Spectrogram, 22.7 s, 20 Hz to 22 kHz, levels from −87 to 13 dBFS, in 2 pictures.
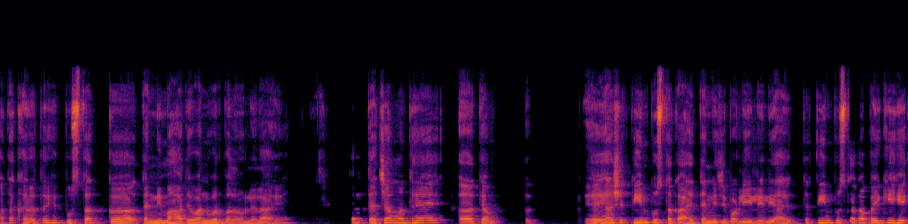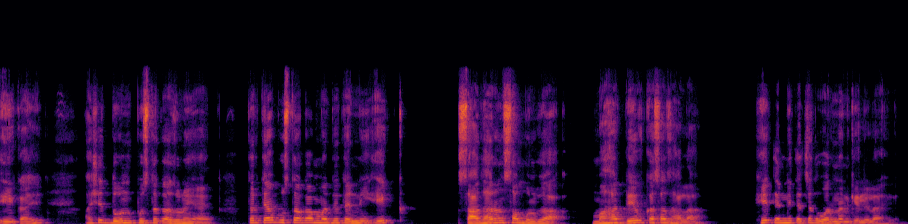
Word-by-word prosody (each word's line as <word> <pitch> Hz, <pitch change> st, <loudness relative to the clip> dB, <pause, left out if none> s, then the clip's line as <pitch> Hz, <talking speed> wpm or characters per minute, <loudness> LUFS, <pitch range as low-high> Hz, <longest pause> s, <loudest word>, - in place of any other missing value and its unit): आता 155 Hz, +7 st, -7 dB
खरं 150 Hz, -2 st, -2 dB
तर, 200 Hz, -, -3 dB
हे 185 Hz, -1 st, -2 dB
पुस्तक 185 Hz, +2 st, +2 dB
अ, 165 Hz, -1 st, +2 dB
त्यांनी 155 Hz, +3 st, +2 dB
महादेवांवर 160 Hz, +3 st, +2 dB
बनवलेलं 130 Hz, -1 st, -3 dB
आहे. 120 Hz, +2 st, -4 dB, 0.9 s
तर 195 Hz, -, -1 dB
त्याच्यामध्ये, 200 Hz, +3 st, 0 dB, 0.5 s
अ, 135 Hz, 0 st, +3 dB
कम 160 Hz, -3 st, 0 dB, 1.2 s
हे 155 Hz, +3 st, +1 dB
अशे 170 Hz, +5 st, +2 dB
3 210 Hz, +2 st, +3 dB
पुस्तकं 200 Hz, -8 st, +5 dB
आहेत, 145 Hz, +4 st, 0 dB
त्यांनी 150 Hz, -2 st, +1 dB
जी 150 Hz, +1 st, -4 dB
बा 145 Hz, -1 st, -3 dB
लिहिलेली 140 Hz, 0 st, -1 dB
आहेत, 130 Hz, +2 st, -3 dB, 0.2 s
तर 175 Hz, -, -6 dB
3 205 Hz, +1 st, 0 dB
पुस्तकांपैकी, 195 Hz, -1 st, +2 dB
हे -, -, +5 dB, 0.2 s
एक 140 Hz, 0 st, -6 dB
आहे 150 Hz, +6 st, -4 dB, 0.6 s
अशे 170 Hz, +7 st, -2 dB
2 185 Hz, +2 st, +2 dB
पुस्तकं, 185 Hz, 0 st, +2 dB
अजूनही 150 Hz, -1 st, 0 dB
आहेत. 110 Hz, -4 st, -6 dB, 0.5 s
तर 205 Hz, 0 st, -1 dB
त्या 220 Hz, 0 st, +3 dB
पुस्तकामध्ये, 210 Hz, -4 st, +1 dB
त्यांनी 180 Hz, 0 st, +1 dB, 0.2 s
एक, 195 Hz, 0 st, -6 dB, 0.8 s
साधारणसा 185 Hz, +6 st, +5 dB
मुलगा, 160 Hz, -1 st, 0 dB, 0.6 s
महादेव 185 Hz, +4 st, +1 dB
कसा 195 Hz, 0 st, +2 dB
झाला, 135 Hz, -6 st, -3 dB, 0.9 s
हे 210 Hz, -, +2 dB
त्यांनी 195 Hz, 0 st, +1 dB
त्याच्यात 190 Hz, +1 st, -3 dB
वर्णन 155 Hz, -4 st, -1 dB
केलेलं 120 Hz, -5 st, -4 dB
आहे. 105 Hz, +5 st, -12 dB
170 Hz, 135 wpm, -23 LUFS, 150-195 Hz, 1.2 s, पुस्तकं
